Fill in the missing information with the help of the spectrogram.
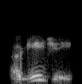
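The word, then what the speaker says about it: Igigi: Now they had a lesser group of gods called the Agigi, and the Agigi, and we figured out it's spelled IGI with two G's, and we checked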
